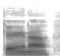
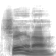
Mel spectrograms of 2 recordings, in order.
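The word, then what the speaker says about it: cena: example the observation that the letter c in latin must always have just one basic pronunciation in the classical period which is equivalent to the k sound just a question so gena for dinner not jaina as it is in the italian ecclesiastical pronunciation of latin erasmus was right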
